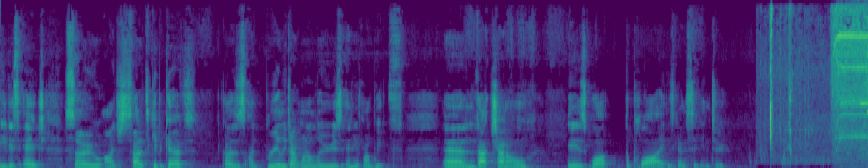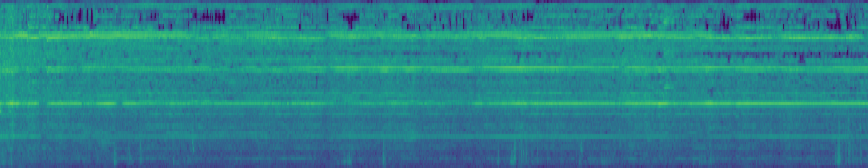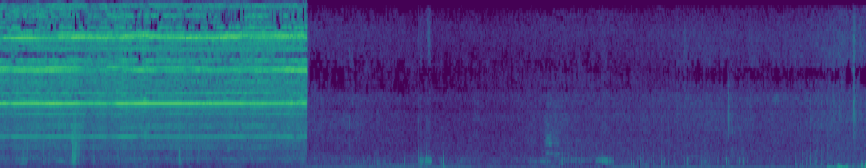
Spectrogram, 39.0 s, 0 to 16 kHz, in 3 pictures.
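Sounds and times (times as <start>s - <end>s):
electric router motor whine: 11.4s - 30.7s.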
